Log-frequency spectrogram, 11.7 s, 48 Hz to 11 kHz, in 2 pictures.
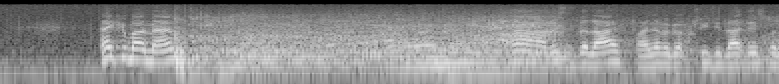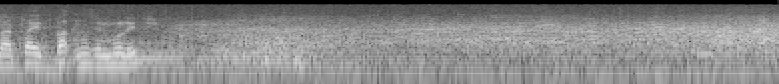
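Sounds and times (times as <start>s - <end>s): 
speech: 0.8s - 1.6s, 3.2s - 7.2s
large outdoor crowd cheering on the pavements: 1.3s - 11.6s
laughter: 1.4s - 11.6s.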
